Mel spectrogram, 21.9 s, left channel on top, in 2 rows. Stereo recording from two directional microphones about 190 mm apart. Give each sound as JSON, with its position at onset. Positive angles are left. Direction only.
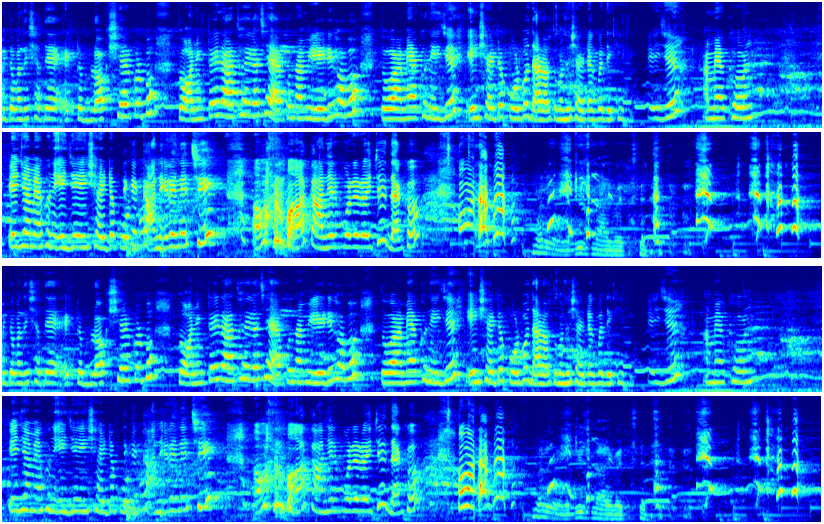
{"t": 0.1, "sound": "a woman's voice", "side_deg": -10}
{"t": 11.0, "sound": "a woman's voice", "side_deg": 0}
{"t": 14.7, "sound": "a woman's voice", "side_deg": 5}
{"t": 15.5, "sound": "a woman's voice", "side_deg": -5}
{"t": 17.0, "sound": "speech", "side_deg": -30}
{"t": 17.2, "sound": "a woman's voice", "side_deg": -10}
{"t": 18.2, "sound": "a woman's voice", "side_deg": 0}
{"t": 20.1, "sound": "music", "side_deg": -5}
